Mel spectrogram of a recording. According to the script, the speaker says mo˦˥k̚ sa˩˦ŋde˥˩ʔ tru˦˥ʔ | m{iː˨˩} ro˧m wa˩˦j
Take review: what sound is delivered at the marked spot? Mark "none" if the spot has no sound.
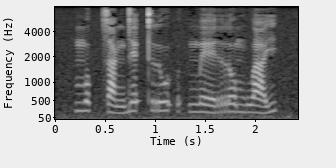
eː˨˩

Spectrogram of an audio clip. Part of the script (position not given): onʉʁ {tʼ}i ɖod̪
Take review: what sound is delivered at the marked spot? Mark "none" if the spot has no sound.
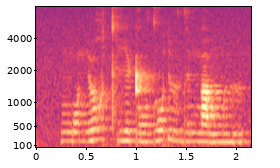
tʼ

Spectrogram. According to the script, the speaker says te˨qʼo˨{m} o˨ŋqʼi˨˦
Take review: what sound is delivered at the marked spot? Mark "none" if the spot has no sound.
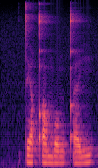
m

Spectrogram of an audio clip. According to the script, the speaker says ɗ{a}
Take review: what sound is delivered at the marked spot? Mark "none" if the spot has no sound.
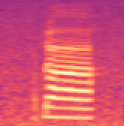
a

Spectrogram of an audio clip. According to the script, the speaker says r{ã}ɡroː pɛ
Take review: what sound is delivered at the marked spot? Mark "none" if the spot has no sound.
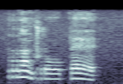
ã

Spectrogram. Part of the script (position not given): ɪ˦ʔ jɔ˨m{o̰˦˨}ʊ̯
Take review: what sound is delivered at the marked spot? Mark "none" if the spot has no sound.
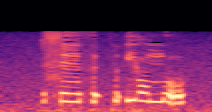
o̰˦˨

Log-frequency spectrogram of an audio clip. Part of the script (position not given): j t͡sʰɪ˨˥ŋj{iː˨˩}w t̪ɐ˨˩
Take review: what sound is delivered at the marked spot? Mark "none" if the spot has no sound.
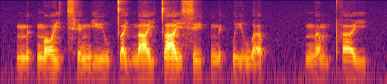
iː˨˩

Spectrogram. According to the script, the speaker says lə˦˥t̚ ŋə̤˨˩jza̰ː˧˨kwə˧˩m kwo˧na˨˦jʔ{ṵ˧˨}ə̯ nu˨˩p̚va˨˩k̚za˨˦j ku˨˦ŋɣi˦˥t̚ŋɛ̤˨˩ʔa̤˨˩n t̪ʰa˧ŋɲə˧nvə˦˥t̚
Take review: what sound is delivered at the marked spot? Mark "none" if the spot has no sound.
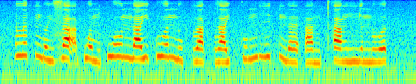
u˧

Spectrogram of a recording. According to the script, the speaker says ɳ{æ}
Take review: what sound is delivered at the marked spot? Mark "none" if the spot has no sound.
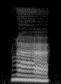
æ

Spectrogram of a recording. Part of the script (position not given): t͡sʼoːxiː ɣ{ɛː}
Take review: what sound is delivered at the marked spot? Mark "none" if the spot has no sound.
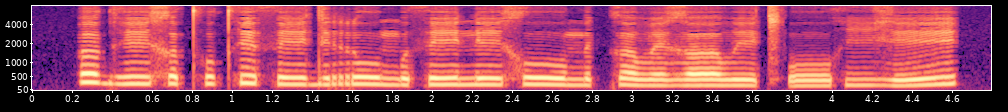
eː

